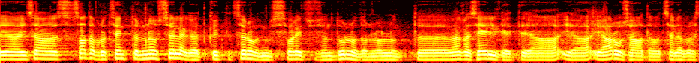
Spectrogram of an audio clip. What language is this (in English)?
Estonian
